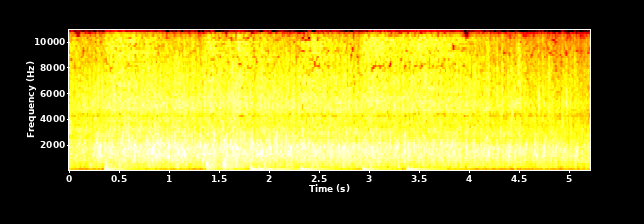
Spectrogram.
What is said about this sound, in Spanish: Buena observación. Buena observación. Me ha gustado. Un aplauso para ella.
